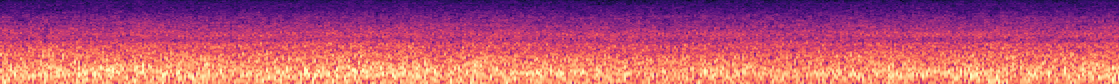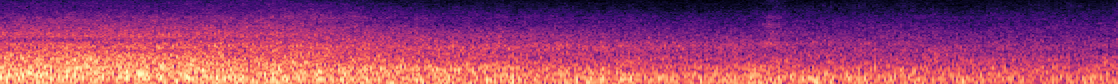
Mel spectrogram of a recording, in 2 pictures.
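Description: Water flowing at a sewage treatment plant, where it runs on to three secondary units: a steady, loud, broadband rush of churning water, continuous and close, easing slightly toward the end.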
